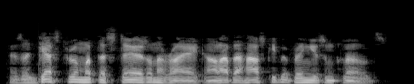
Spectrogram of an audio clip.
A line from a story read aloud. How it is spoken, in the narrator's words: Sullenly, Lutz said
